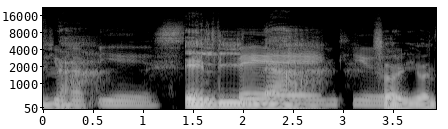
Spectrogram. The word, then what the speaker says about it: Eleanor: Oh, You decided to have an English name, so we calling it the way the English would call it to pronounce it, Eleanor, but Elena. Okay, that's fine.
